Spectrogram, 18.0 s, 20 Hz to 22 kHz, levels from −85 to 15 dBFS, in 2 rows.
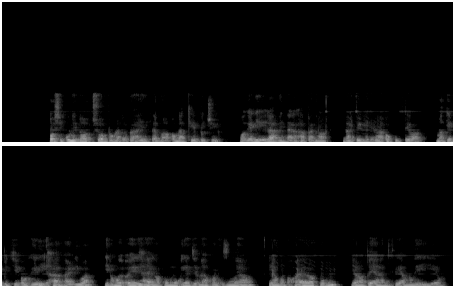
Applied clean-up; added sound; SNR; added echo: neural mask model DeepFilterNet 3.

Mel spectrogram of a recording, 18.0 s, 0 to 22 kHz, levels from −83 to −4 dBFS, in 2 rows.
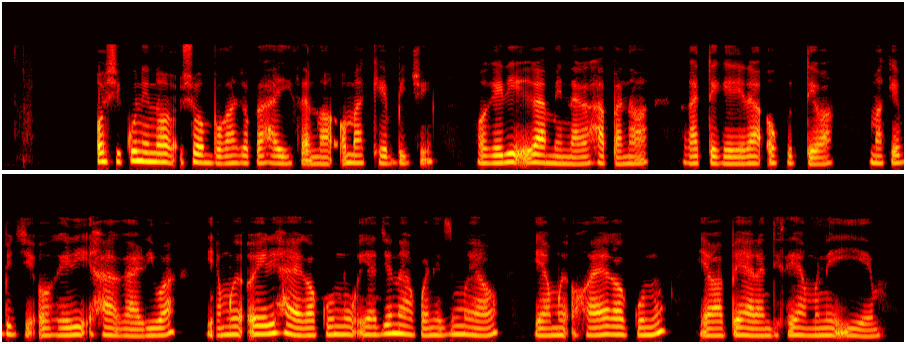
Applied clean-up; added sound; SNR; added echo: none; none; none; none.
